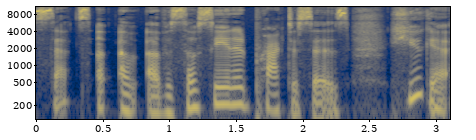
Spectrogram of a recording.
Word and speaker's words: hygge: Hygge, pronounced Hygge or Hygge. – I like Hygge.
